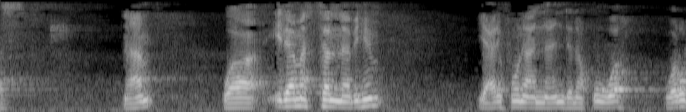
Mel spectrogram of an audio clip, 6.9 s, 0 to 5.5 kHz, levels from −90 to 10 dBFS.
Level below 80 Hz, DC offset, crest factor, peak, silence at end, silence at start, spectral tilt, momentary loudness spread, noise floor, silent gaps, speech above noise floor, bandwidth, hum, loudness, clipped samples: -54 dBFS; under 0.1%; 18 dB; 0 dBFS; 0 s; 0 s; -8.5 dB/octave; 12 LU; -50 dBFS; none; 33 dB; 5.2 kHz; none; -19 LUFS; under 0.1%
